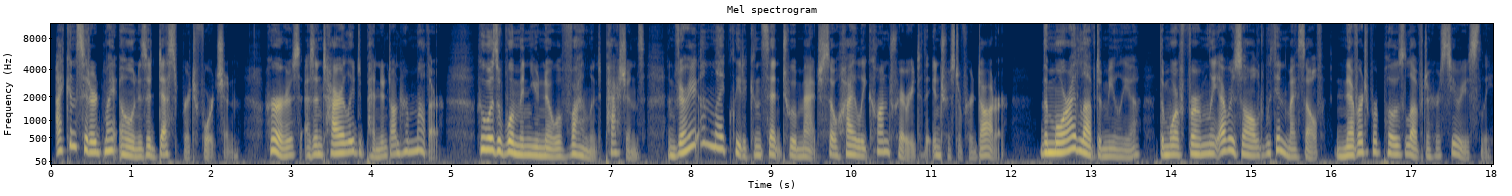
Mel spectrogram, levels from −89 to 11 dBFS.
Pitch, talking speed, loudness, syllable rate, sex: 165 Hz, 200 wpm, -22 LUFS, 6.3 syllables/s, female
